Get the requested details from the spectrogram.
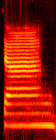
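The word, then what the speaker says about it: ちゃん: Tulisannya Chan, bacanya Chang ya.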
